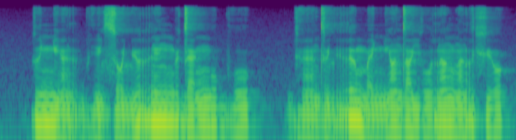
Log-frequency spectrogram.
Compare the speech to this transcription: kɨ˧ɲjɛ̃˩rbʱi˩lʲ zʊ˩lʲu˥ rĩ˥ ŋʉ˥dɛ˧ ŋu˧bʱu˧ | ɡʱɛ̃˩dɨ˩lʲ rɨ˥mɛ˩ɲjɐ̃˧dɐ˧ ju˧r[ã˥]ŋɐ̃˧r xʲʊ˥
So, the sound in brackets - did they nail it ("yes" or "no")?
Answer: no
